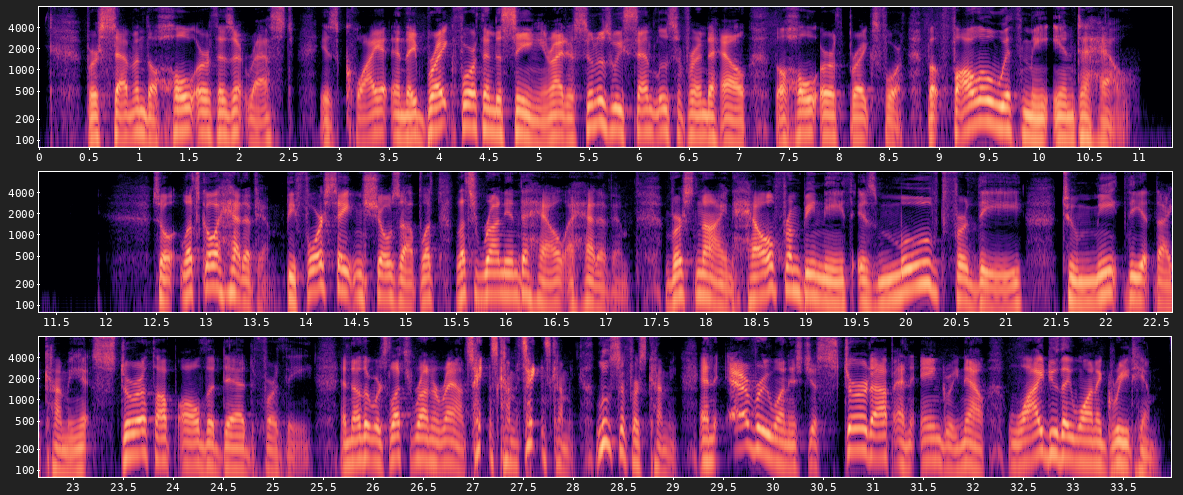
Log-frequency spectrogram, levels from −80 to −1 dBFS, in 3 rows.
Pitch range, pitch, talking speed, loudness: 110-140 Hz, 125 Hz, 185 wpm, -19 LUFS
